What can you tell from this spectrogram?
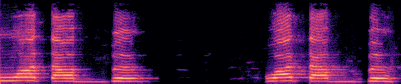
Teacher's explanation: اور مشدد حروف قلقلہ کو جب ہم ساکن کرتے ہیں تو ہم بہت طاقتور قلقلہ ادا کرتے ہیں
